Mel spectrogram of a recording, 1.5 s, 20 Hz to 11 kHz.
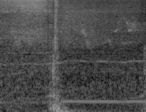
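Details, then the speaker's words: Ford Transit MK7 screen wash pump, refitted after cleaning and reseating in its rubber seal: a click, then a steady even buzz at one pitch for nearly a second before cutting off; normal washer pump operation. "in fact I might see if it works before and should just hear it buzzing away"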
